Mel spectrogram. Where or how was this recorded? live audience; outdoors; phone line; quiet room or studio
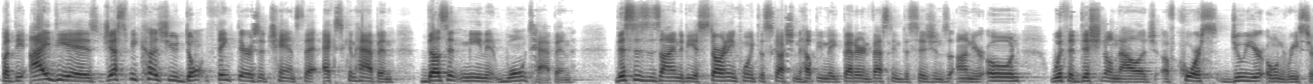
live audience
